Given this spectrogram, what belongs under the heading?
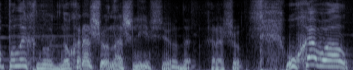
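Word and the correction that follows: Haval: то есть компания Хавейл, конечно. Пишется Хавал, но читать, читать надо как надо.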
